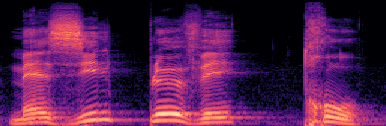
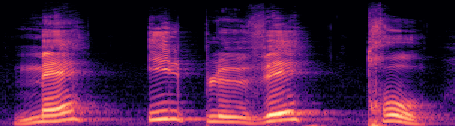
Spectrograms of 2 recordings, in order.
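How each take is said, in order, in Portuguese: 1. Mais e il são unidas com um som de ligação. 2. Mais e il são ditas sem som de ligação.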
